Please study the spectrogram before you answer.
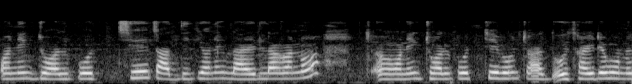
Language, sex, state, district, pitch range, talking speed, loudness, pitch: Bengali, female, West Bengal, Dakshin Dinajpur, 255-275 Hz, 150 wpm, -14 LUFS, 265 Hz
